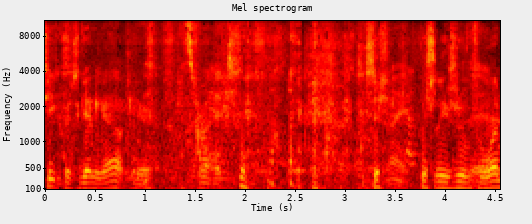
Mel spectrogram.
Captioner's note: laughter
